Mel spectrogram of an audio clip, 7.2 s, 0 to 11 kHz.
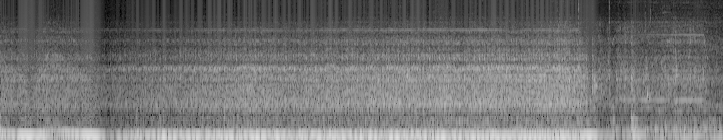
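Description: Yamaha R1 inline-four engine running at low speed, with a short rev near the start. The sound drops sharply about six seconds in, leaving a quieter low rumble.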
